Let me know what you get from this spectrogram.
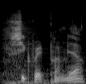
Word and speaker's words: Secret Première: Voilà, ou Secret Première, si on veut le prononcer à l'anglaise. Secret Première.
